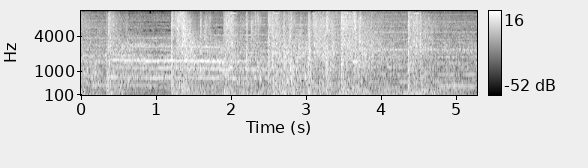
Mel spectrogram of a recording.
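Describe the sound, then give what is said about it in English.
Gunfire from soldiers shooting at a young samurai on a bridge in a film: loud, repeated gunshots in irregular bursts, forming a continuous volley with no talk. “Ogryn turns back as the soldiers fire on the young samurai.”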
